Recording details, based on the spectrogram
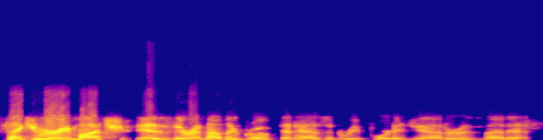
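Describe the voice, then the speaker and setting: A man's voice: high voice, a little fast, vocal fry, pushed and bright, rough recording. A man moderating an online workshop, encouraging and upbeat with the speakers.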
